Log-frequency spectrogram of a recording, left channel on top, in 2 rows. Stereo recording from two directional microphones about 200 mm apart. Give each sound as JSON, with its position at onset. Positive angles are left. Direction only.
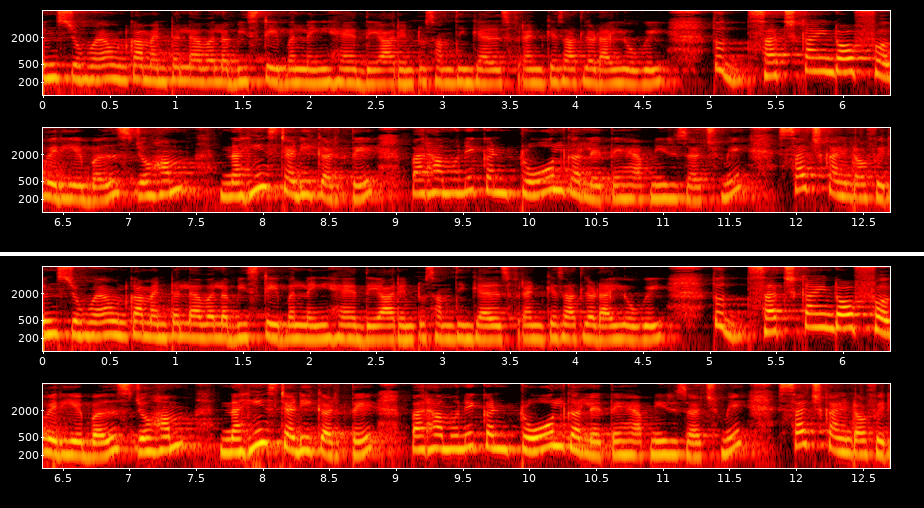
{"t": 0.3, "sound": "a woman's voice", "side_deg": -45}
{"t": 3.8, "sound": "a woman's voice", "side_deg": -45}
{"t": 11.9, "sound": "a woman's voice", "side_deg": -45}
